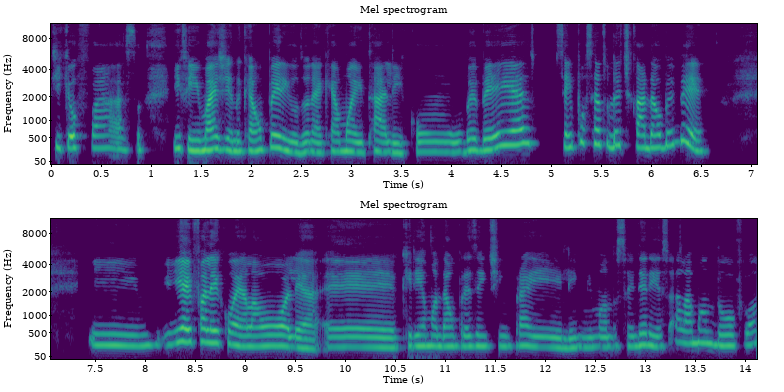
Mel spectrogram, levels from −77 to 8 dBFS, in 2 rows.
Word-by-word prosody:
que 280 -3 -3
que 265 - -2
eu 270 - +5
faço?" 270 -3 -6 0.3
Enfim, 255 -4 +1
imagino 230 -1 +4
que 215 - 0
é - - +3
um 235 +1 0
período, 220 -9 +2
né, 195 -2 0
que 185 - -10
a 205 - -1
mãe 210 -2 +1
está 210 +3 -1
ali 185 -2 -1
com 200 0 -4
o - - -6
bebê, 230 +1 +1 0.2
e - - +3
é 350 +2 +5 0.3
100% 345 +3 -1
dedicada 285 -3 +2
ao 280 - 0
bebê. 315 - 0 0.9
Eh, 230 -2 -2 0.3
e 255 +6 +1
aí 295 -1 +9
falei 285 -2 +4
com 265 -2 -5
ela: 210 -1 +2
"Olha, 200 -6 +1
eh, 195 -1 -1
eu 190 - -8
queria 215 +2 -2
mandar 215 -1 -1
um - - -4
presentinho 215 0 -4
pra 225 -1 -3
ele, 195 -2 -2
me 195 -1 -6
manda 200 0 -5
o - - -10
seu 210 0 -8
endereço", 220 -2 -2
ela 265 -2 -2
mandou, 240 -5 -1
falou: 240 +3 -7
220 Hz, 205 wpm, -23 LUFS, 200-270 Hz, 0.9 s, aí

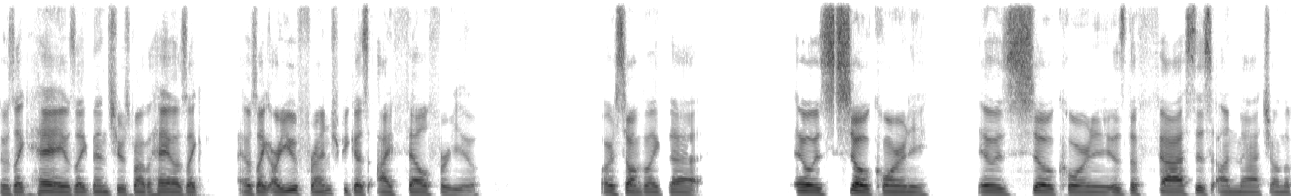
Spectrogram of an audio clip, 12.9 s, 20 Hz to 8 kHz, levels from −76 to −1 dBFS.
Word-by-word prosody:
was 115 -1 -4
like, 105 -3 0
"Hey." 120 +1 +3
It - - +3
was 105 - -3
like 105 -3 -1
then 115 0 -4
she 105 +3 -5
was 115 -3 -4
probably, 105 -2 -2
"Hey." 115 +1 +2
I 110 - +2
was 105 - -2
like 110 -3 -2 0.3
I - - -10
was 115 - -2
like, 110 - +1
"Are 110 - +1
you 135 +5 +3
French? 135 0 -5
Because - - -1
I 110 -1 -1
fell 115 +1 -2
for 110 -2 -7
you" 95 -3 -9 1.2
or 115 +2 -1
something 115 0 0
like 105 -2 -3
that. 110 -2 -2 0.9
It 130 - +4
was 125 -3 +5 0.2
so 120 -1 +7
corny. 110 -5 -2 0.5
It 120 - +2
was 120 -3 0
so 125 0 +4
corny. 110 -3 -2
It - - -3
was 120 -2 -3
the 130 - -3
fastest 120 0 0
unmatch 110 -1 -6
on 105 - -7
the 105 - -7
115 Hz, 205 wpm, -23 LUFS, 105-120 Hz, 1.2 s, so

